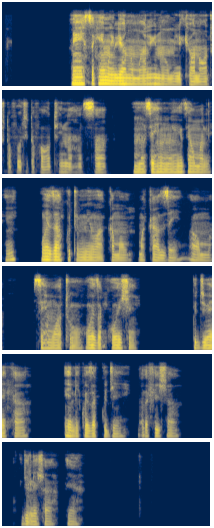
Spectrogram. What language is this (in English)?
Swahili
